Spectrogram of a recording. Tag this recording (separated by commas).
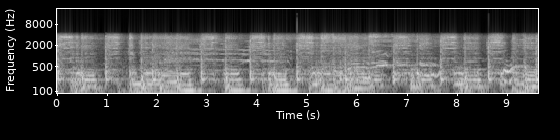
Music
